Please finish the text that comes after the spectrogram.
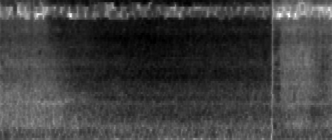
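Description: Water poured into spices (ginger, cumin, garlic, coriander, chilli, salt) frying in hot oil sets off a loud, broad hiss that swells quickly, holds for about two seconds, then cuts off sharply and resumes more faintly.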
